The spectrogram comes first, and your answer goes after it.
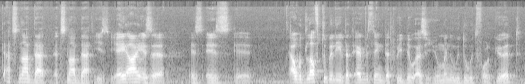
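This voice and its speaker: Gravelly middle-aged man, emphatic. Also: mid-range voice, brisk, a little hiss or hum. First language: Arabic. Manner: emphatic, keeps adding "right?" tags. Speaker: media executive guest. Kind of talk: conversational interview answers.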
